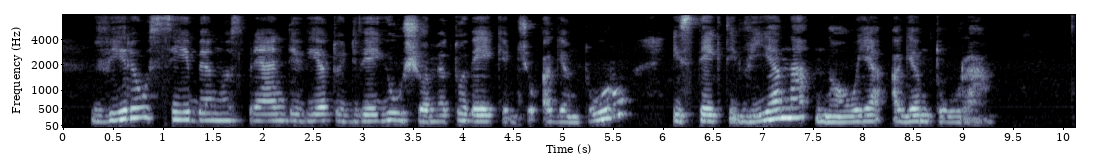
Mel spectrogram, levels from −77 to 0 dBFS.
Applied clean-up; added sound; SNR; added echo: none; none; none; none.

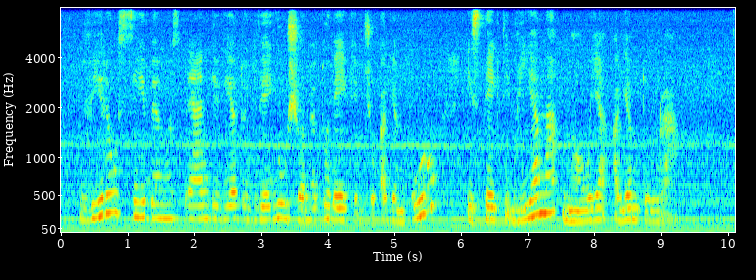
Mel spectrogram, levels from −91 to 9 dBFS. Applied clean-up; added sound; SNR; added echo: none; Engine / Car; 14 dB; none.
